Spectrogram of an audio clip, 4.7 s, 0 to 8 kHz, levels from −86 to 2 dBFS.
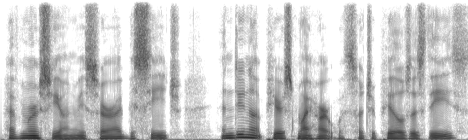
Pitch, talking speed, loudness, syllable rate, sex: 105 Hz, 230 wpm, -20 LUFS, 5.6 syllables/s, male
